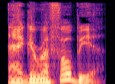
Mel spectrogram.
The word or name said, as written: agoraphobia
